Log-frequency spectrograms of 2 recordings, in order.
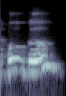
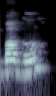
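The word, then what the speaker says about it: Boggle: Some of you guys are really good at those games, Scrabble and what we call Boogle, but it's really Buggle.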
